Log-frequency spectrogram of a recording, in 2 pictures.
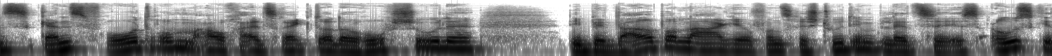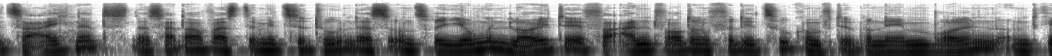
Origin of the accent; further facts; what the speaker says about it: Baden-Württemberg, Germany; Ich bin auf der Schwäbischen Alb aufgewachsen. Um uns rum, wie für viele Menschen hier im Land, war überall Wald. Mein Elternhaus grenzte an eine Schafweide und direkt dahinter war eben Wald.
